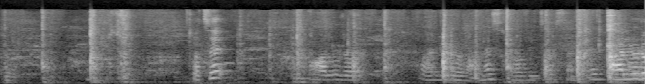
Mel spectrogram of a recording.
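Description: Wooden spoon knocking and scraping against a frying pan as thick, crumbly semolina halva is stirred, in a scatter of sharp taps. Voices talk quietly alongside.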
